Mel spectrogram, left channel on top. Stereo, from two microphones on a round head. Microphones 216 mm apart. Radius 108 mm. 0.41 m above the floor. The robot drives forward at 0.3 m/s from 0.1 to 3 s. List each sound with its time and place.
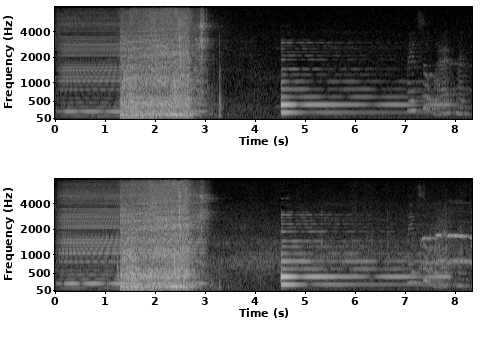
1.3 s boiling: 10° right (ahead or behind), 1.4 m
2.8 s a clink: 20° left (ahead or behind), 0.9 m
4.5 s a piano: 25° right (ahead or behind), 0.5 m
7.0 s a woman speaking: 30° right (ahead or behind), 3 m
